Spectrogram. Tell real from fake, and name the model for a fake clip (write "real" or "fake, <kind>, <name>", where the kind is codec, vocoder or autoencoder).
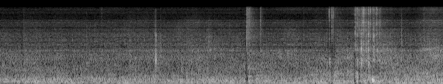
fake, codec, SNAC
